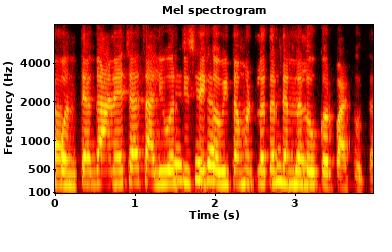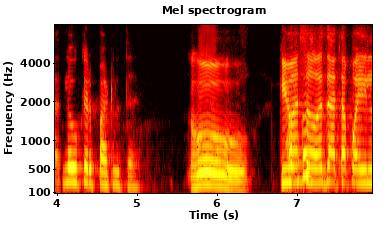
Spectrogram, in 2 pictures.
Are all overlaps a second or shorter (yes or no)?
yes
